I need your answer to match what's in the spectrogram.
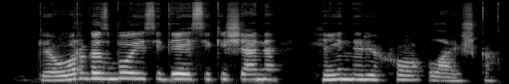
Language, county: Lithuanian, Kaunas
